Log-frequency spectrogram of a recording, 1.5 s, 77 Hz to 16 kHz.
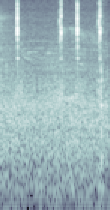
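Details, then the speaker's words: BMW K75 motorcycle brake light switch, bench-tested after cleaning its mechanical parts instead of buying a new one: five crisp, sharp clicks in under two seconds over a quiet room, snapping over properly; clicks just fine now. "so I'm just gonna test and hear if it clicks not sure if you can hear that but clicks just fine now"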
